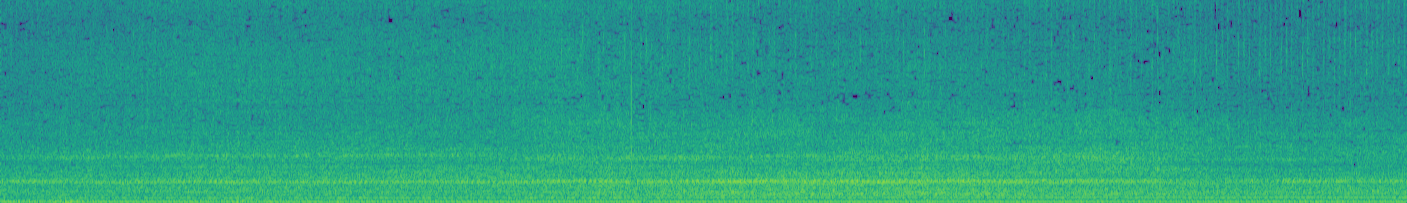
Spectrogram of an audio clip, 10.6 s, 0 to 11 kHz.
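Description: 2006 Mini Cooper S's supercharged 1.6-litre four-cylinder engine idling steadily, with a steady high whine over the rumble.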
